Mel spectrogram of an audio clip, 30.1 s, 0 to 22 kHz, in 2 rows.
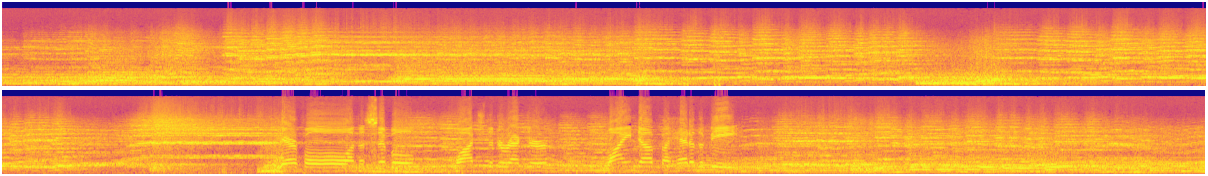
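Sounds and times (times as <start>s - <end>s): wind ensemble playing chords: 0.0s - 30.0s.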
